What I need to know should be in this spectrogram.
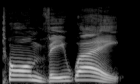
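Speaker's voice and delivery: put-on slow, high, drawn-out British accent. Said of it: "we did the British accents for it".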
